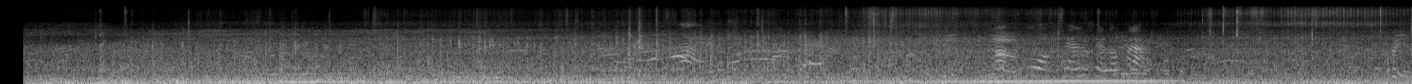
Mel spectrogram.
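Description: Street ambience: a vehicle engine runs steadily with a low hum that shifts pitch about eight seconds in and fades near the end, over a haze of road traffic. People's voices talk and call in the background.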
